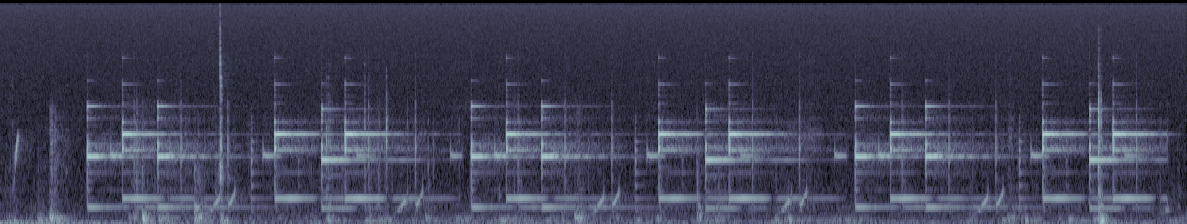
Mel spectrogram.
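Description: Phone ringing out on an unanswered call: a bright, repeating melodic ring cycle, each cycle about two seconds long, comes back many times at a steady, moderate level with no voices.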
